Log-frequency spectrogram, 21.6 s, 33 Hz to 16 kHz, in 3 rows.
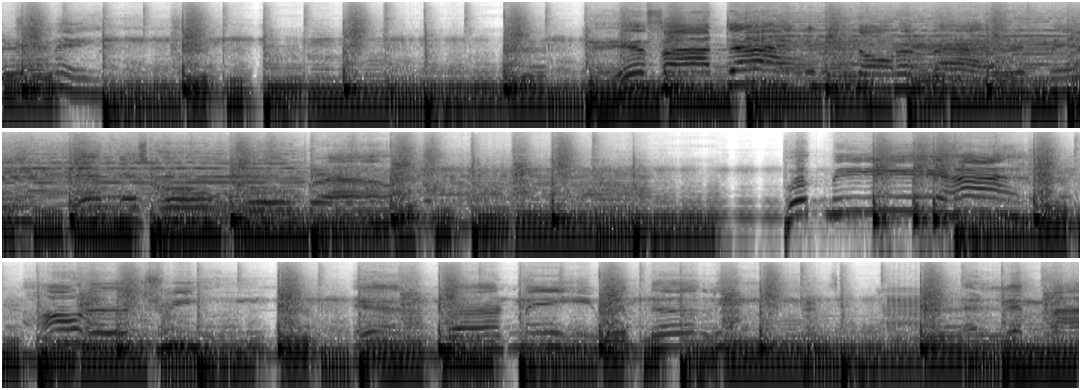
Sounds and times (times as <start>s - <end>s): Male singing: 0.0s - 0.8s, 3.9s - 10.2s, 12.4s - 21.5s
Blues: 0.0s - 21.5s.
